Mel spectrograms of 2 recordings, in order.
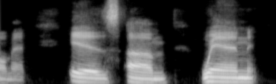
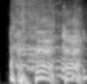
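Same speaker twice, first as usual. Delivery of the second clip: short laugh; 10 semitones higher than usual. Real, not acted. Laughing at the joke.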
